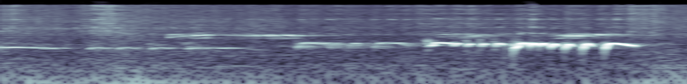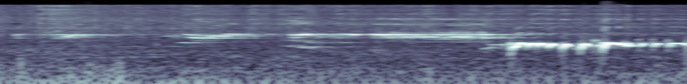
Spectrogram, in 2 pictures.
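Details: Zebra dove of local stock calling to draw answering birds: quiet low coos, then two loud rattling trilled phrases about three seconds apart, with higher whistled notes from other birds overlapping.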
